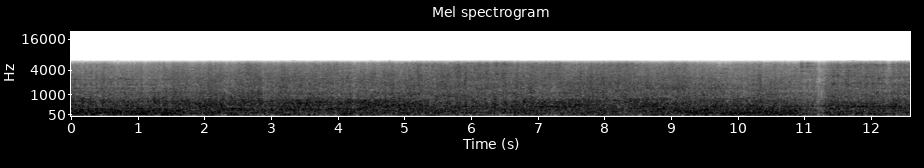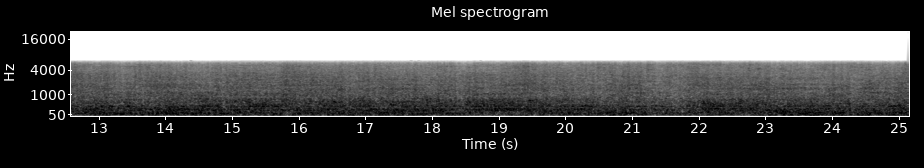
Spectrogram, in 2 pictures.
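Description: Freight train wheels rolling past close by: the steady rumble and rattle of a double-stack intermodal train's loaded well cars on the rails, with a coal train of hopper cars passing on the adjacent track.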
